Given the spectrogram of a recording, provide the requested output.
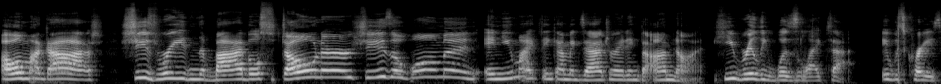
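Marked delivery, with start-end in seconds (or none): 0.0-4.8 acted, outraged, scandalized rant, loud and high-pitched. Retelling how a man reacted to a woman reading the Bible, mock-angry rant. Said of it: "he was so mad".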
